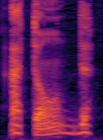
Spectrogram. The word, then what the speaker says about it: attendent: And the last one, same thing, classic ending for il, elle at the plural form, ENT, but then you don't pronounce them. Ils attendent, d, okay, so remember you get to pronounce this, d, at the end, okay.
